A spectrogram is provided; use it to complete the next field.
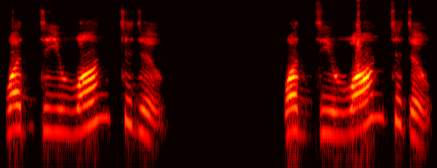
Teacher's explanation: we have weakened the first word do which is a helping verb but we stressed on what you want to do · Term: weak form, Weak form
